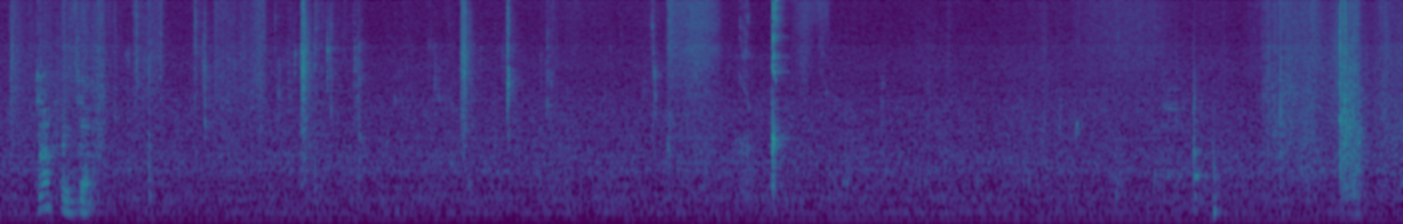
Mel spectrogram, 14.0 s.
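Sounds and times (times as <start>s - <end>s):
person chewing salad: 1.1s - 9.0s.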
